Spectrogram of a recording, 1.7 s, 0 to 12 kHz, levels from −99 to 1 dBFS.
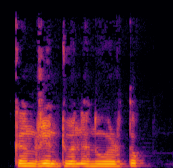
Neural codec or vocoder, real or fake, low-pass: none; real; 10.8 kHz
